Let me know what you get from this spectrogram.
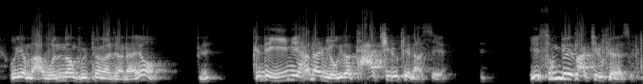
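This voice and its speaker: A middle-aged man preaching a midweek sermon as pastor, repeating key words and prodding listeners with quick asides. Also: a little high, highs cut off. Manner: repetitive call-and-response with frequent "예?". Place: church sanctuary.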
